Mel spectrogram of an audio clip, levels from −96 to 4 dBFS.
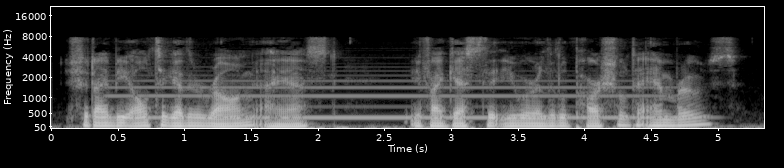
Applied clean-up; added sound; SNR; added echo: none; Wind instrument, woodwind instrument; 15 dB; none.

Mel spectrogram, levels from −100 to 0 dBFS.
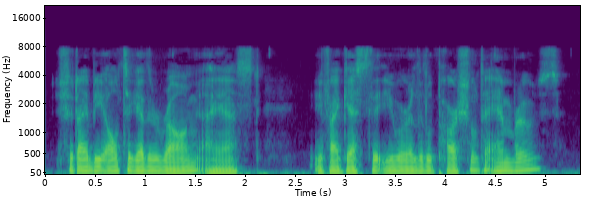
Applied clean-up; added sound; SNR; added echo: none; none; none; none.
